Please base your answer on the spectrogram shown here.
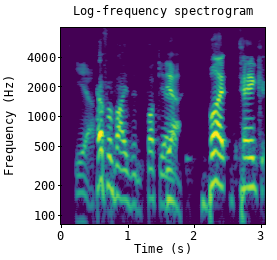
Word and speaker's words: Hefeweizen: How do you pronounce this in German? Hefeweizen. Yeah. Hefeweizen.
